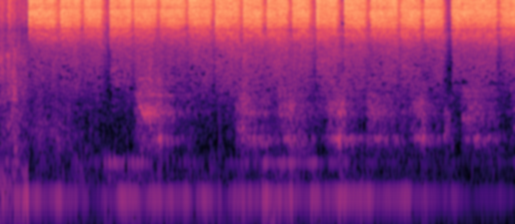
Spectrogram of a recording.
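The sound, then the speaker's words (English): A handheld spray gun hisses steadily and loudly, a continuous airy blast of varnish coating as a test pattern is sprayed, with small pulses as it sweeps back and forth, no voices present. “But either way, today, I'm just gonna hold this one and spray it for you.”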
